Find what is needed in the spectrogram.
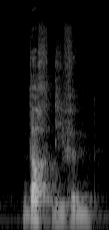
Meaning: plural of dagdief
- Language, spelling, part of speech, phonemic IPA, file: Dutch, dagdieven, verb / noun, /ˈdɑɣdivə(n)/, Nl-dagdieven.ogg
